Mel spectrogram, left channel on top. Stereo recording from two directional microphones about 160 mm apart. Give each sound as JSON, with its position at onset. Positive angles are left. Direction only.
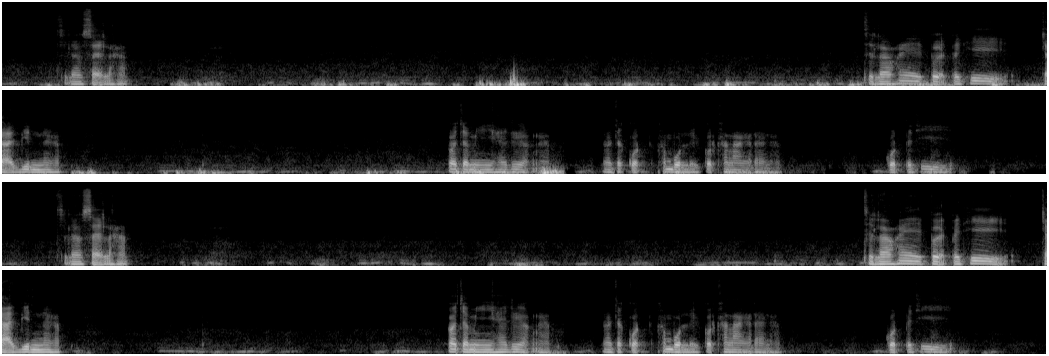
{"t": 0.5, "sound": "speech", "side_deg": -30}
{"t": 8.6, "sound": "speech", "side_deg": -35}
{"t": 14.8, "sound": "speech", "side_deg": -35}
{"t": 19.3, "sound": "speech", "side_deg": -30}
